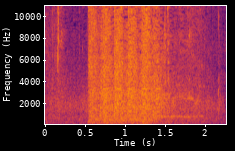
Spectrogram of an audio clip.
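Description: Heavy, continuous automatic gunfire from a shooter video game with an HK417 rifle rattles loudly and densely for nearly two seconds, over a steady bed of background game noise.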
